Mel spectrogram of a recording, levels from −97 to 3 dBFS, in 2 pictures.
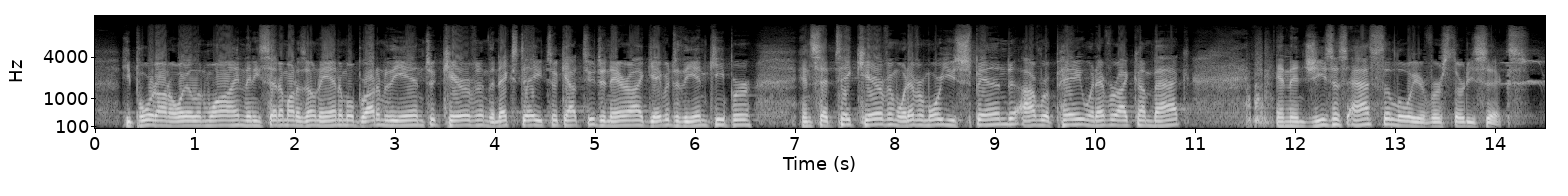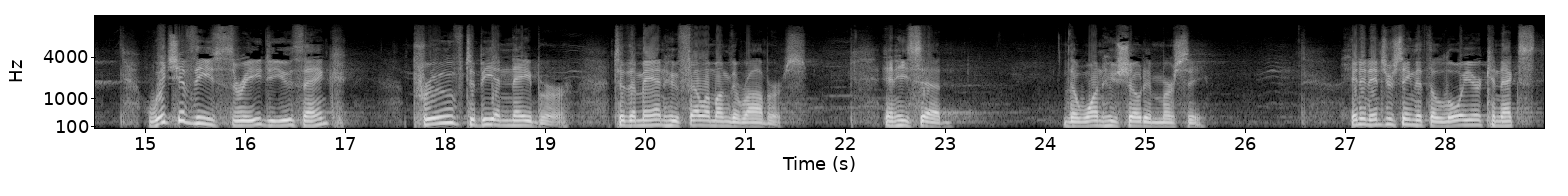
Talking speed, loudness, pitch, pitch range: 200 wpm, -16 LUFS, 150 Hz, 140-160 Hz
